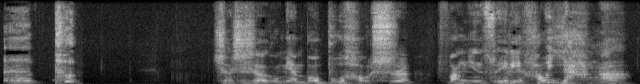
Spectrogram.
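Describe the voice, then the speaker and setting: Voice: mid-range voice, very animated, slow, husky, pitched below the performer's own voice, exaggerated voice. A performer voicing a grumpy, spluttering giant bread crab in a children's audio drama. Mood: disgusted.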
